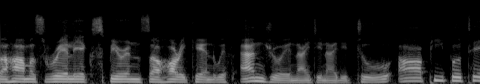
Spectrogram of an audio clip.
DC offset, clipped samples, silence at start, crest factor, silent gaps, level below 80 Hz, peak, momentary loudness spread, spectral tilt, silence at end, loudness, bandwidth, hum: under 0.1%; under 0.1%; 0 s; 18 dB; none; -58 dBFS; -10 dBFS; 7 LU; -7 dB/octave; 0 s; -29 LUFS; 11.5 kHz; none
